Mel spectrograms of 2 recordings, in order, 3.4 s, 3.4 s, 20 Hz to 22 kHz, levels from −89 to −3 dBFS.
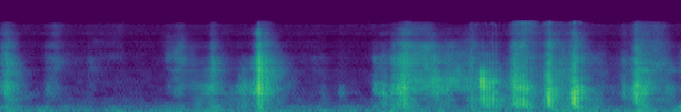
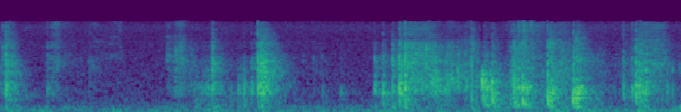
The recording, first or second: second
